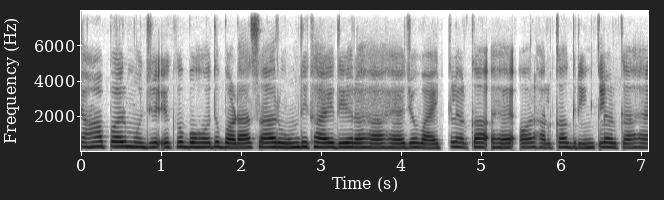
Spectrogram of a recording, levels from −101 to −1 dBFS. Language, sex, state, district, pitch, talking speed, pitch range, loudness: Hindi, female, Chhattisgarh, Raipur, 245 Hz, 195 wpm, 235-255 Hz, -14 LUFS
